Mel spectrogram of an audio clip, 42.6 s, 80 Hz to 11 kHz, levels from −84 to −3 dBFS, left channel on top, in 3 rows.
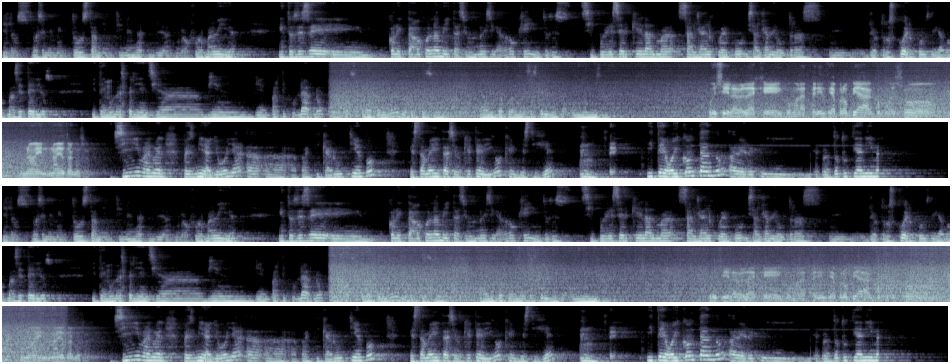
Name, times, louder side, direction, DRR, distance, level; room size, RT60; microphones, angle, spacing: voice 1, 0.0-3.5 4.1-14.9 15.6-20.9 21.4-23.4 30.1-34.1 34.6-36.8 37.1-37.4 38.1-41.6, equal, 10° left, 11 dB, 1.1 m, -23 dB
sound 1, 19.1-29.4, right 3 dB, 55° right, 2.3 m, -28 dB
voice 2, 24.8-28.3 28.7-29.8 37.6-37.7, left 4 dB, 85° left, 15 dB, 1.0 m, -23 dB
30.0 x 20.5 x 9.2 m, 1.4 s
head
